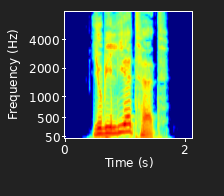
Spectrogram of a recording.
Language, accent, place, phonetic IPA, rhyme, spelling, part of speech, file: German, Germany, Berlin, [jubiˈliːɐ̯tət], -iːɐ̯tət, jubiliertet, verb, De-jubiliertet.ogg
- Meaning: inflection of jubilieren: 1. second-person plural preterite 2. second-person plural subjunctive II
